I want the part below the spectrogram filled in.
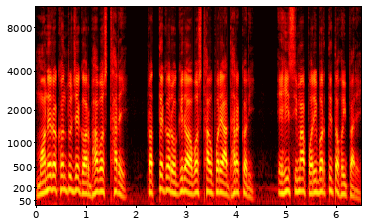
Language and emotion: Odia, neutral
